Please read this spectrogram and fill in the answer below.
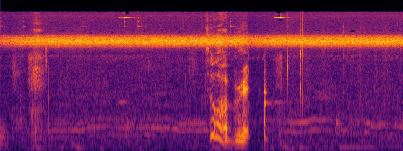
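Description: Crickets chirring in a steady, unbroken high-pitched drone.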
